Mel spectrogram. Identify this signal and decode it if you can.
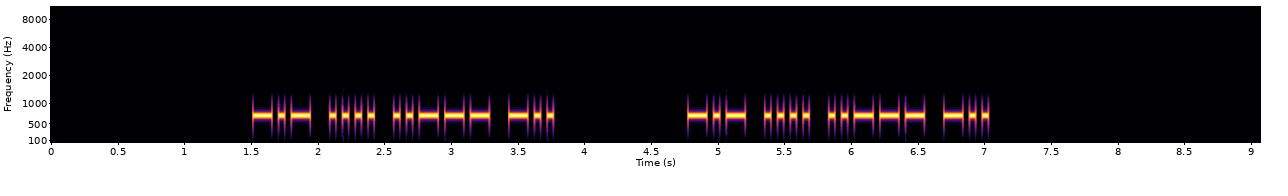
Morse code, heard as a keyed tone, about 25 wpm, 700 Hz. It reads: KH2D KH2D
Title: USA Call Signs - 4 Characters - Repeated 2x - 25wpm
